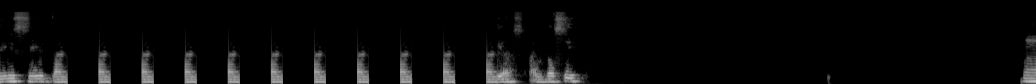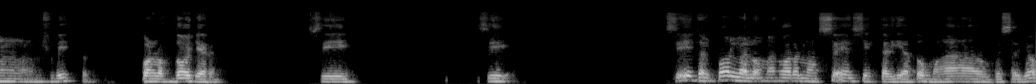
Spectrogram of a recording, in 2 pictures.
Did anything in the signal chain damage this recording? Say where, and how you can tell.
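Yes. Playback stage: from 0.67 to 4.98 s, a 108 ms burst repeats ten times every 431 ms with digital silence between, likely a stalled player replaying its last fragment. The silence separates this stutter with silent gaps from a seamless loop.

Network stage: at 15.63 s codec artefacts abruptly rise, with no gap, through the end. This points to an adaptive stream at a lower bitrate, perhaps 96 down to 32 kbit/s, rather than gradual packet loss.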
